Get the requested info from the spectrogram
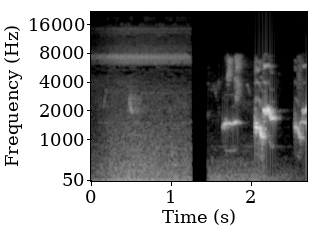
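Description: Straw-headed Bulbul giving a few loud, liquid, bubbling warbled phrases in the middle pitch range, after a second of steady hiss and background noise.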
